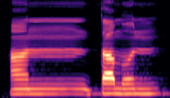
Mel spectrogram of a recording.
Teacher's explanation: تنوین یا نون ساکن کے بعد حروف اخفاء آئیں تو نون کی آواز کو ناک میں چھپا کر پڑھنا چاہیے، نوک زبان تالوں سے ہٹا کر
